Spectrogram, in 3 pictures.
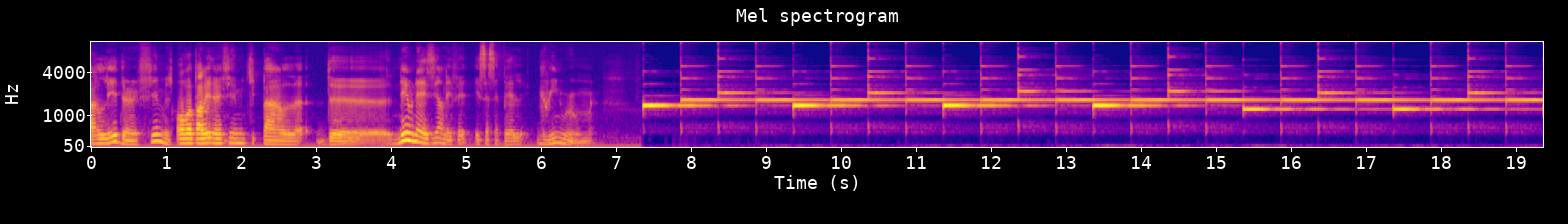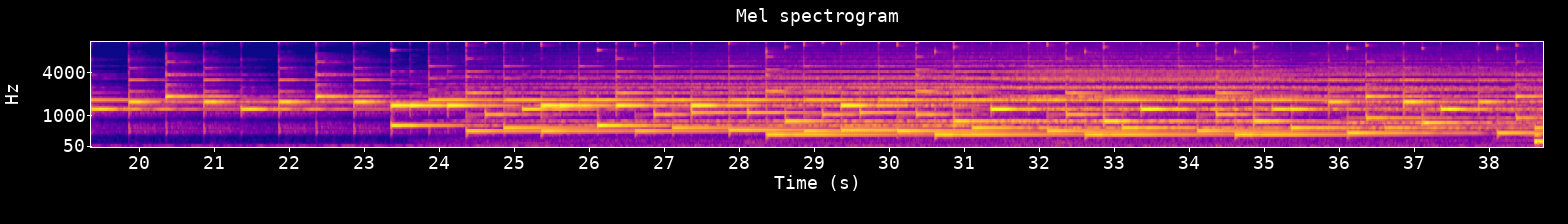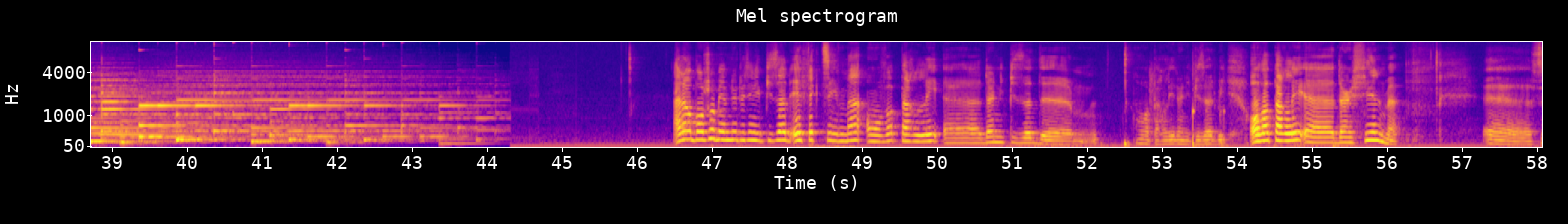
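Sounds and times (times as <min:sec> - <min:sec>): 
speech: 0:00.0 - 0:06.8, 0:47.0 - 0:56.5, 0:57.3 - 0:58.0
bright bell-like instrumental music with plucked or struck tones: 0:07.4 - 0:44.4.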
